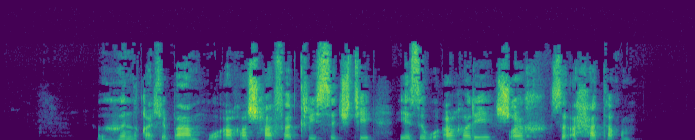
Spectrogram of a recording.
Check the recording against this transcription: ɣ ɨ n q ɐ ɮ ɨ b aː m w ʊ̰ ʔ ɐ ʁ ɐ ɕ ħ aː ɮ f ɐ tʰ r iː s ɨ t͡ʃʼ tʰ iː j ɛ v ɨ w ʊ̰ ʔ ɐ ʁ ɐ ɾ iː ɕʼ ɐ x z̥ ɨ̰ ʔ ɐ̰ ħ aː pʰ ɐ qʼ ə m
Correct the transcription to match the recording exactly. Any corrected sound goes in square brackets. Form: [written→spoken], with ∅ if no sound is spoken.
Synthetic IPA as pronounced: ɣ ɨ n q ɐ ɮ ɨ b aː m w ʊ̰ ʔ ɐ ʁ ɐ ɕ ħ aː [ɮ→∅] f ɐ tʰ r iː s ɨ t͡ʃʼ tʰ iː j ɛ [v→z] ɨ w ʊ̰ ʔ ɐ ʁ ɐ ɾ iː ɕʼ ɐ x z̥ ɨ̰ ʔ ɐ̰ ħ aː [pʰ→tʰ] ɐ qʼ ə m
